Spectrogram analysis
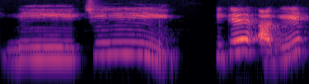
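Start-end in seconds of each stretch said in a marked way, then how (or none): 0.0-1.8 लीची very slow, both ई held long; drawn-out vowels. Shown as a demonstration. Teacher models long vowels for children, drawn out. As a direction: stretch each syllable of लीची. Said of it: "खींच रही हूँ".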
